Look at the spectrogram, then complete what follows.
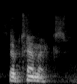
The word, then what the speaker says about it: Septemics: You have to help me how to pronounce this. Septemics and Yes, yes, Septemics.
